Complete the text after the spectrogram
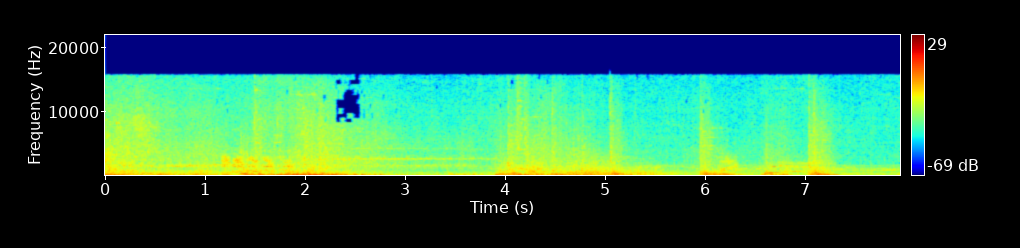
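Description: Magic spells burst and crackle in a game battle.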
